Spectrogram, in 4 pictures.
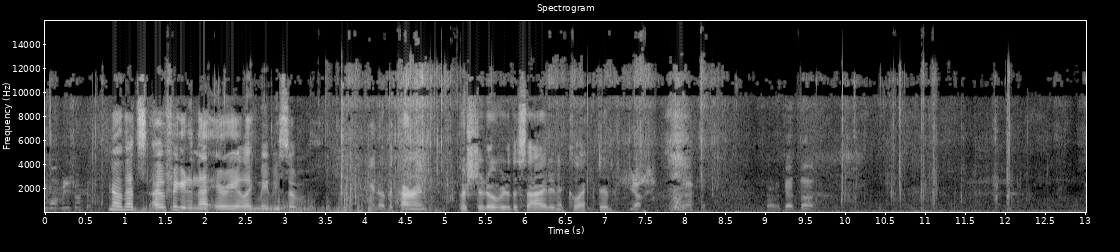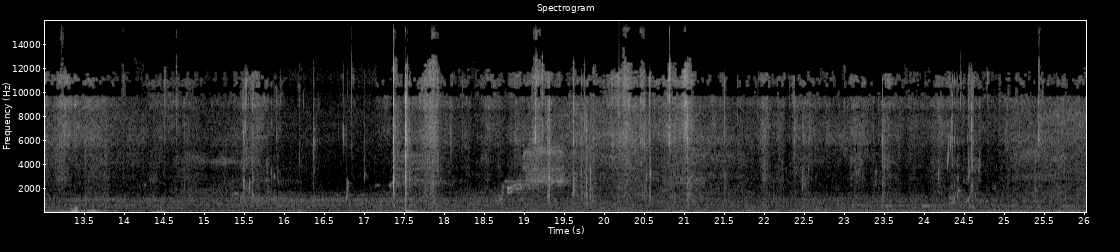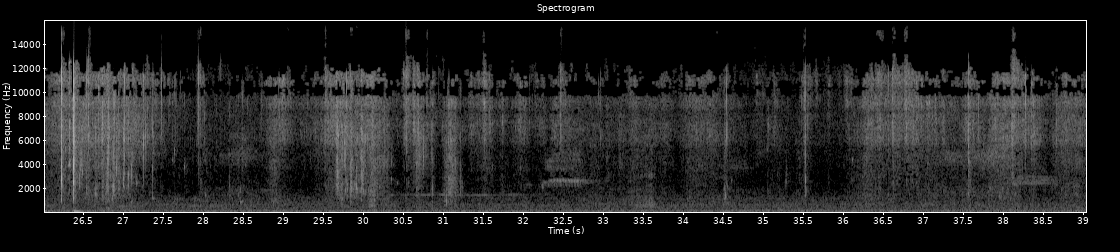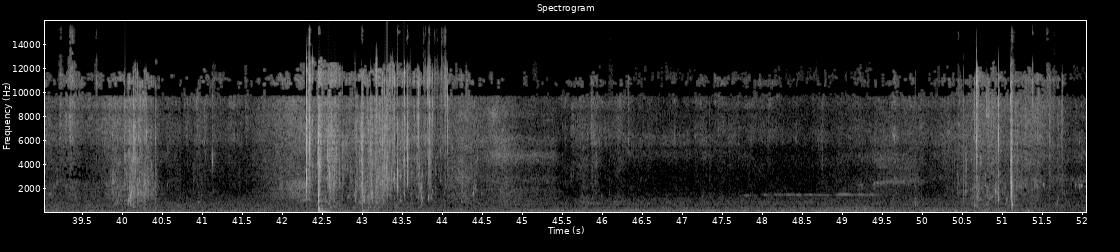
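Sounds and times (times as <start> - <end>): river water trickling: 1.8 - 13.1, 13.8 - 47.7, 49.4 - 52.0
small water splashes: 3.5 - 5.4, 15.1 - 18.0, 24.1 - 28.7, 29.4 - 31.2, 39.7 - 44.9, 50.4 - 52.0
low steady rumble: 8.3 - 52.0
magnet splashing into water: 42.2 - 44.1.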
